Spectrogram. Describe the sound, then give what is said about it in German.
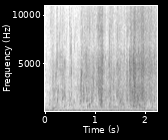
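Water splashes and trickles as a bunch of leaves is washed in sandy Nile river water at the bank, a continuous, fairly soft sloshing with brief swells of louder splashing. “wäscht ein Bund Blätter im sandigen Wasser am Ufer des Nils.”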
